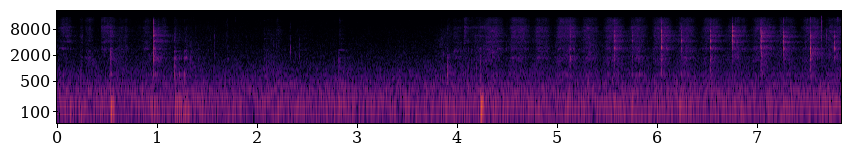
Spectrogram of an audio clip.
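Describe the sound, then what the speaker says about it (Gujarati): A rolling pin works thick bhakri flatbread dough dusted with dry flour on a board, making a continuous rasping rub with rhythmic light knocks of the pin, close and without speech. "થોડુંક એના ઉપર કોરો લોટ નાખીને હવે વણીશું."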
